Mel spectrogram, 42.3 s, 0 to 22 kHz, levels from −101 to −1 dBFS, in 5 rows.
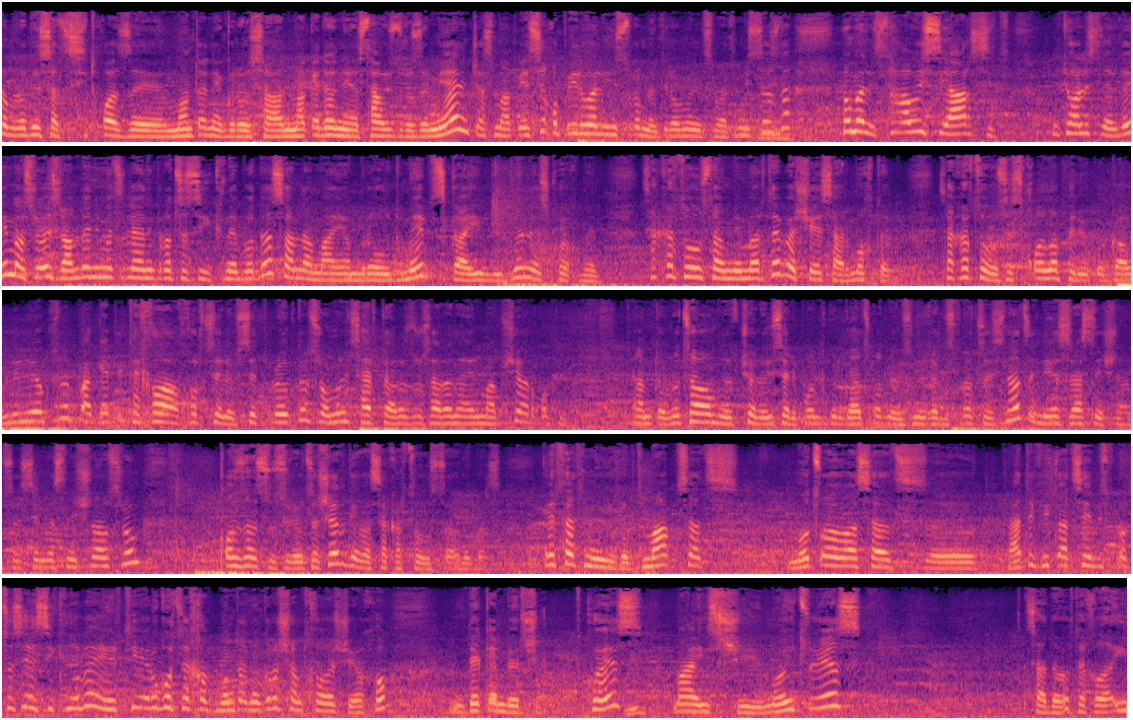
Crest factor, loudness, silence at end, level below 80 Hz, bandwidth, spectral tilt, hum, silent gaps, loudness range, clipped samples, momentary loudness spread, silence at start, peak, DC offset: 18 dB; -23 LUFS; 0 s; -34 dBFS; 17 kHz; -4.5 dB/octave; none; none; 4 LU; under 0.1%; 10 LU; 0 s; -4 dBFS; under 0.1%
